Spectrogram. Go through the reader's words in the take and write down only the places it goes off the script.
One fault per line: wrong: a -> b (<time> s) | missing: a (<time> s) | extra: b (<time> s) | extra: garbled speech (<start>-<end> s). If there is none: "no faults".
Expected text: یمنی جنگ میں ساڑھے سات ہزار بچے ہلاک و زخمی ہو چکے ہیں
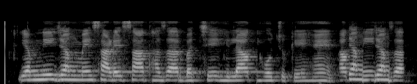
missing: و زخمی (2.6 s)
extra: garbled speech (3.4-4.0 s)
